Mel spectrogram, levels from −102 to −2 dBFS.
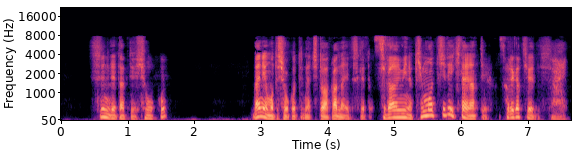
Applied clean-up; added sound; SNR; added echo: neural mask model Resemble Enhance denoiser.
